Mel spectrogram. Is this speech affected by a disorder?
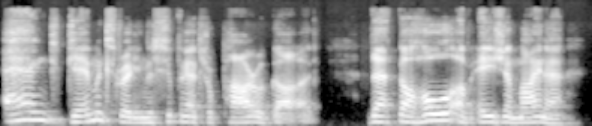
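Yes: cleft palate; congenital cleft palate, speech and hearing impaired since birth, difficult childhood development; speech impediment.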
